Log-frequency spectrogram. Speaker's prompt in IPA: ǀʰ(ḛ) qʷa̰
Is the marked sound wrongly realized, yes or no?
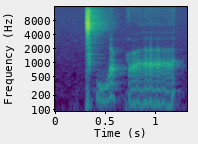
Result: yes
